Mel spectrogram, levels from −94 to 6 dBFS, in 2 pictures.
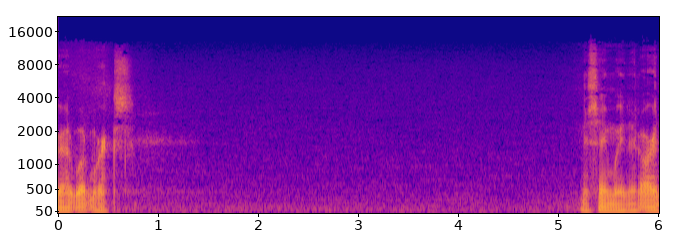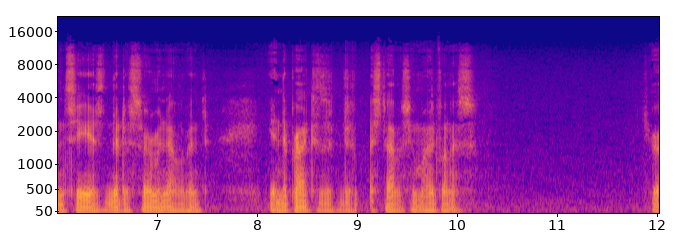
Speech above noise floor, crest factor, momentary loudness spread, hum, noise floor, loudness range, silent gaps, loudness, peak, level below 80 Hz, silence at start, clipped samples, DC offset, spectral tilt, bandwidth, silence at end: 31 dB; 24 dB; 14 LU; none; -51 dBFS; 7 LU; none; -21 LUFS; 0 dBFS; -32 dBFS; 0 s; under 0.1%; under 0.1%; -5.5 dB/octave; 12.5 kHz; 0 s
